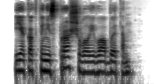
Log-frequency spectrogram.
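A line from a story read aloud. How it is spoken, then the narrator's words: Dry reply. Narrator (Russian): сухо ответил Рейн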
